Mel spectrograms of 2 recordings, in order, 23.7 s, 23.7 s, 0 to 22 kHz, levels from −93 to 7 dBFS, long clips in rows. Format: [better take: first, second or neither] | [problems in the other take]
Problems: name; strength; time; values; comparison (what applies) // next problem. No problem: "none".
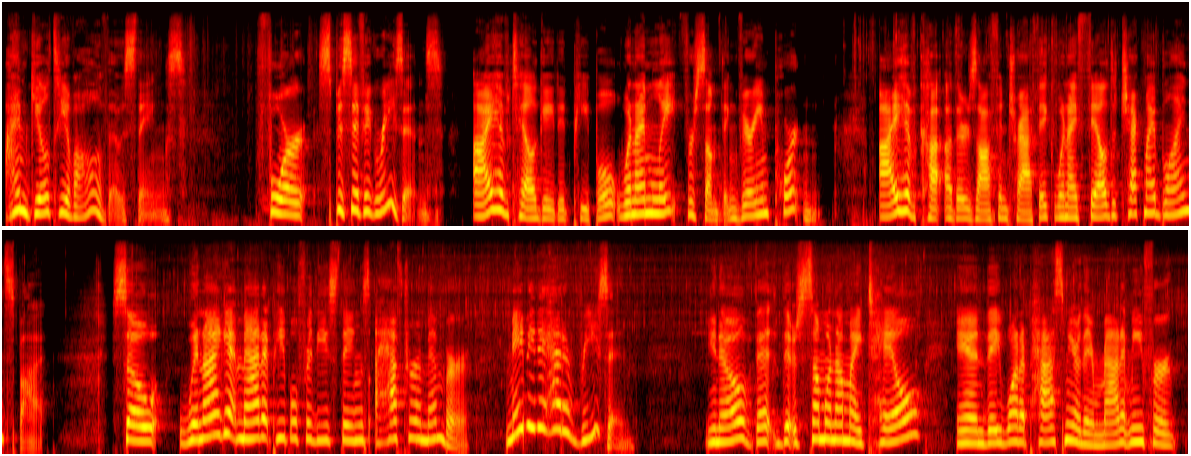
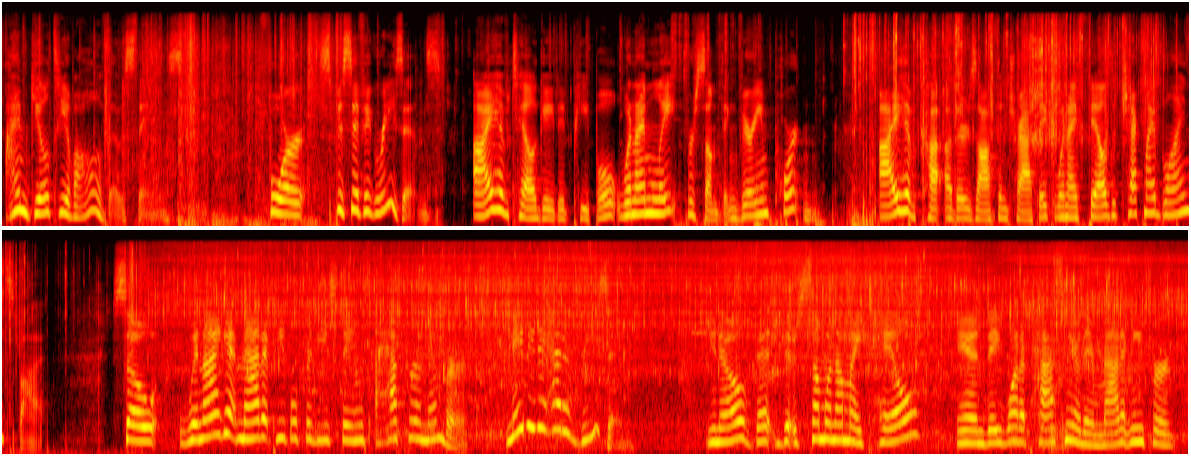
first | household noises; loud; throughout; 5 dB below the speech; faint in the first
